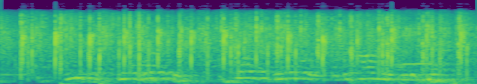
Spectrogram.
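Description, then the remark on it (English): In the evening, an audience claps their hands for the Lord in a steady, dense patter of sharp claps that runs the whole length, mixed with loud voices calling out over the applause. “Would you give the Lord one more hand clap tonight?”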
